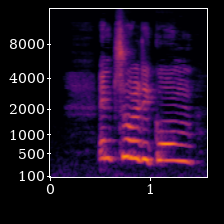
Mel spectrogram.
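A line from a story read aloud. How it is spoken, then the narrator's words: Called out. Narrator (German): rief Jan-Paul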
